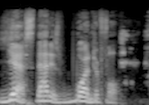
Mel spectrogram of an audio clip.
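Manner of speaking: slow, measured, carefully spelled-out deliberate delivery. Retelling what they said aloud about two women in an elevator, in a very loud voice. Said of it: "I said in a very loud voice".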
